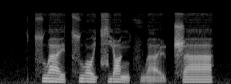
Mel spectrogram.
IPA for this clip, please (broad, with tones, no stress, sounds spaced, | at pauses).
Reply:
t͡s w a˥˧ ɪ̯ t͡s w ɔ˥˧ t͡ɕ j ɑ˥˩ ŋ f w a̰˨˩ ɪ̯ ʈ͡ʂ ä˥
